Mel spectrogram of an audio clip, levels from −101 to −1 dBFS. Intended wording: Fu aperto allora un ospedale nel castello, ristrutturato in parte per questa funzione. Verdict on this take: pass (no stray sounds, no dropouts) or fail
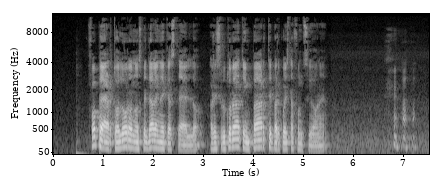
fail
